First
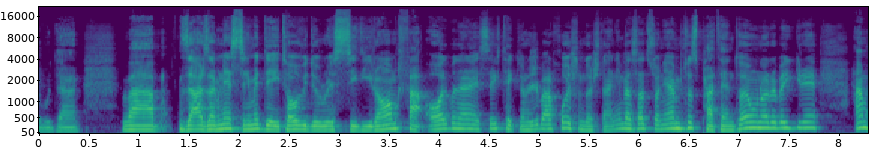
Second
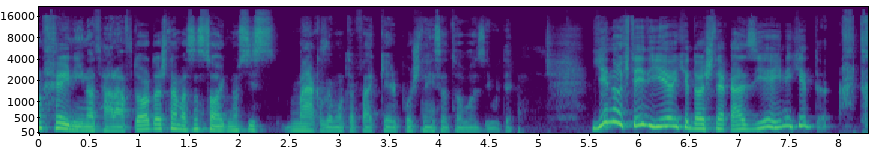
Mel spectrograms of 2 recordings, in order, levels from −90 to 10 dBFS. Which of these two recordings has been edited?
first; 2 cuts; at 1.3 s, 3.6 s

